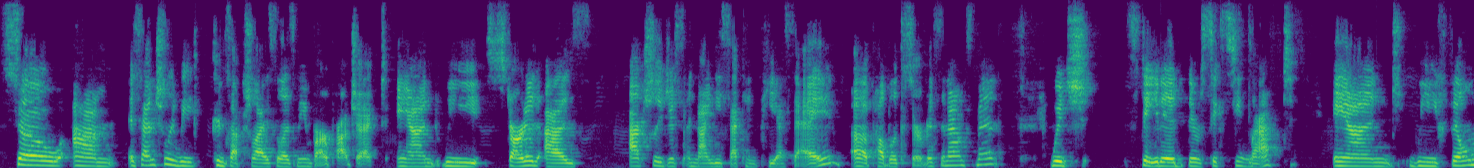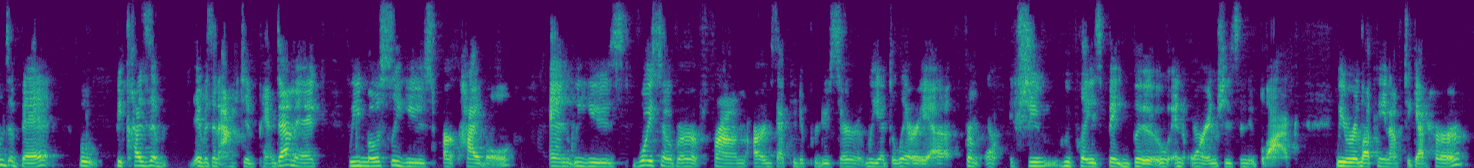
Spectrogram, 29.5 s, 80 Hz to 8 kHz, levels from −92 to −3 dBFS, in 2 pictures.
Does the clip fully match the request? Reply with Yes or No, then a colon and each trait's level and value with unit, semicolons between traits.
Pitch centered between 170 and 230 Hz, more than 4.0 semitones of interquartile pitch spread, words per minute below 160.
No: medium, 185 Hz; average, 3.7 semitones; average, 150 wpm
